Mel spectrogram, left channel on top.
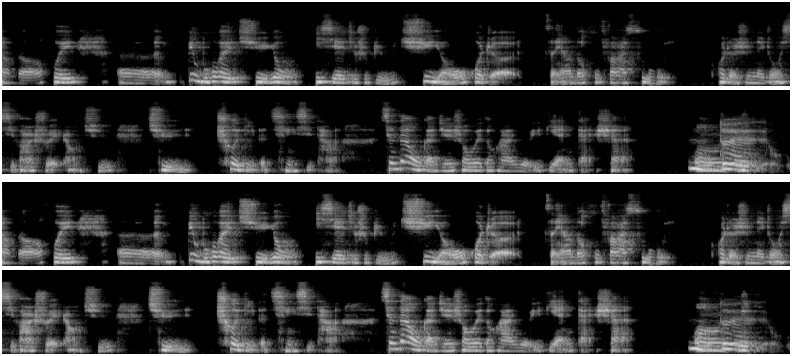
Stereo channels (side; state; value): both; normal; correlation 0.66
